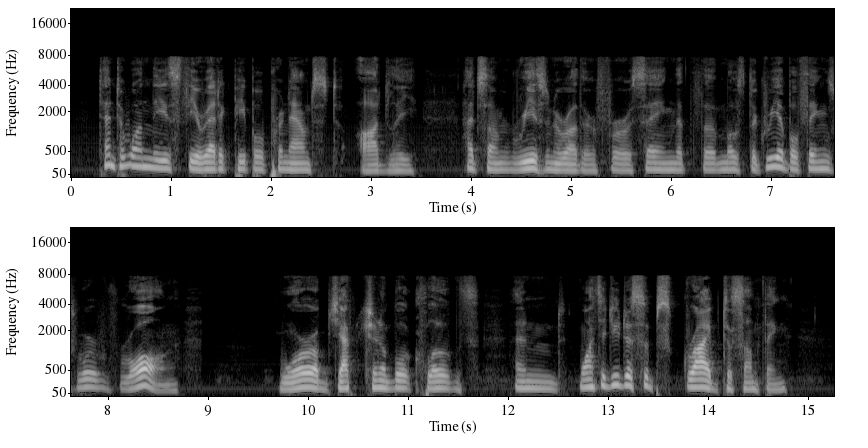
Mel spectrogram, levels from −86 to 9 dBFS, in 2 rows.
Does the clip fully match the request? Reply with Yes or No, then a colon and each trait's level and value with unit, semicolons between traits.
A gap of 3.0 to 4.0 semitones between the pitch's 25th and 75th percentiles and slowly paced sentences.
Yes: average, 3.3 semitones; slow, 125 wpm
